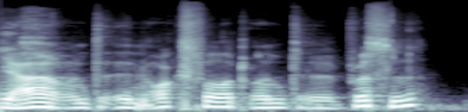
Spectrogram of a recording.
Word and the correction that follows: Bristol: In Bristol.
